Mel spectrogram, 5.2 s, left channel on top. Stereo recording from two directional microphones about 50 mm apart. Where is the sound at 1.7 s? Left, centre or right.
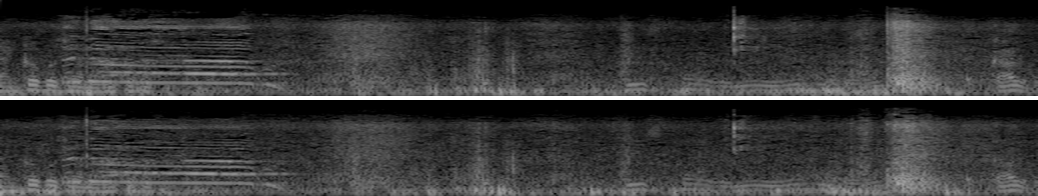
Centre.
